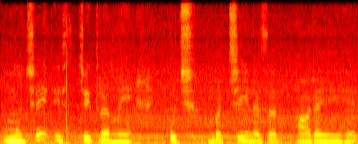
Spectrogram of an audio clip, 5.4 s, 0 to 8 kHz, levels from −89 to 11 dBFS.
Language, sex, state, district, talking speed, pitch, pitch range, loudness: Hindi, female, Madhya Pradesh, Dhar, 110 wpm, 210 Hz, 200-220 Hz, -15 LUFS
